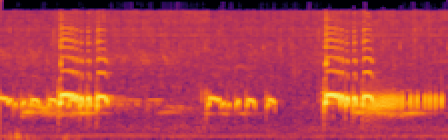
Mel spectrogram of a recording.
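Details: Prolific zebra dove singing, clear master recording for daily training: a rolling, pulsed coo, a short broken phrase after a pause, then a bright accented burst ending in fast stuttered notes.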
